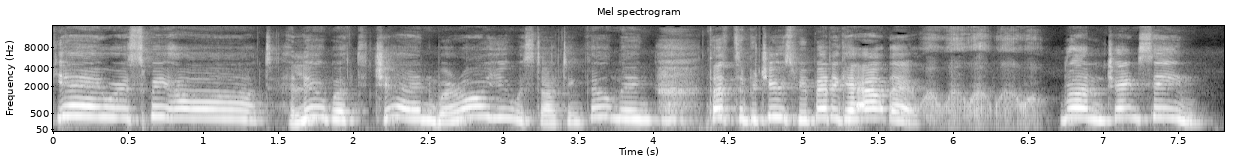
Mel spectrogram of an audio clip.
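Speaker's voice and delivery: high, loud, excited squeal. Acted. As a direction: gush like a thrilled contestant. Excited character voice greeting Jen.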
